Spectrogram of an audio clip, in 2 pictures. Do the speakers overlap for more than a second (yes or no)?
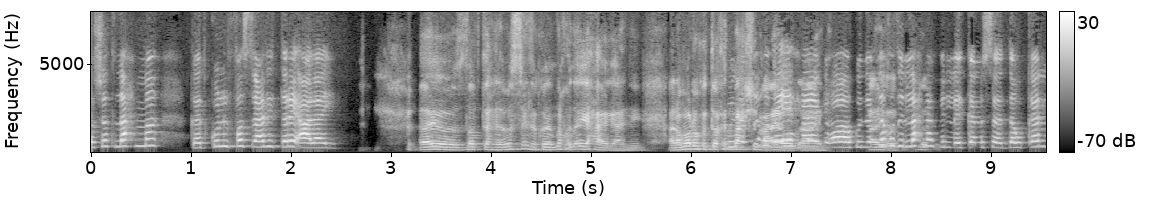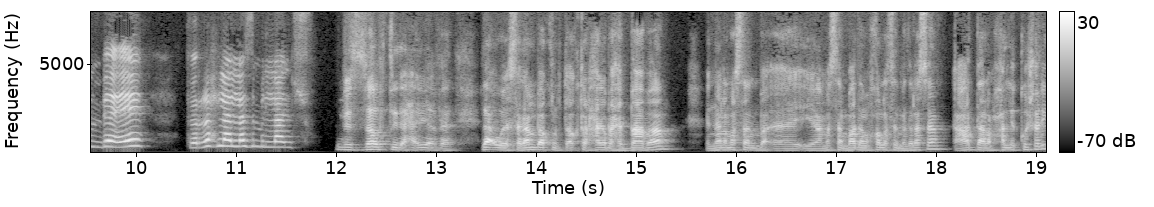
yes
